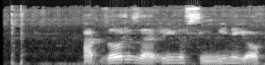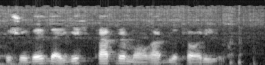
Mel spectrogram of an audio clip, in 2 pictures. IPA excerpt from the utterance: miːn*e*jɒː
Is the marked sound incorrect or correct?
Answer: correct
